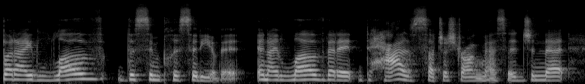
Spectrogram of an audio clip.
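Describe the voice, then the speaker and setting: A woman's voice: medium pitch, fairly even intonation, a little slow. A woman talking casually about favorite stories, chatty and loose, swearing now and then and acting out quotes. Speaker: book and film reviewer. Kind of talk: casual recommendation talk.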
